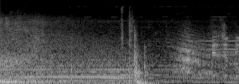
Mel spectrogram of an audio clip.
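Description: Car sounds: a low, steady rumble, with one sharp knock about a second and a quarter in. After the knock the low rumble drops away.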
